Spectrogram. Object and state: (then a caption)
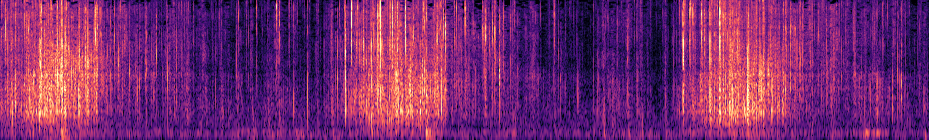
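Sequin slime being squeezed. Firm, solid sequin hologram slime with pearl beads is stretched, folded and squeezed in both hands. It gives bright, dense crinkling and crackling clicks that swell into three louder bursts and ease off between them.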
